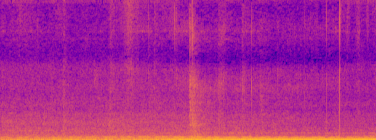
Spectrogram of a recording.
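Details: Newly installed Flowmaster muffler from a custom muffler shop: deep throaty exhaust rumble swelling as revs build, a growl with no rattles or leaks; normal healthy aftermarket exhaust note.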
